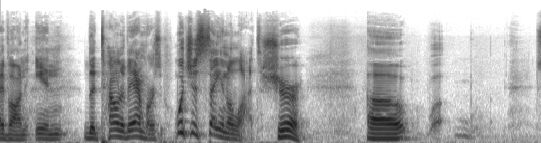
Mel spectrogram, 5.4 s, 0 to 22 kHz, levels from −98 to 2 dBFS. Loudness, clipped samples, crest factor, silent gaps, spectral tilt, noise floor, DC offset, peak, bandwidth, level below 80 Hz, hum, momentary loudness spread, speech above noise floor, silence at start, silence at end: -16 LUFS; under 0.1%; 16 dB; none; -3.5 dB/octave; -50 dBFS; under 0.1%; -2 dBFS; 15 kHz; -44 dBFS; none; 15 LU; 34 dB; 0 s; 0 s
